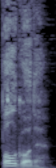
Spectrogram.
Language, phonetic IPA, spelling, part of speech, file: Russian, [ˌpoɫˈɡodə], полгода, noun, Ru-полгода.ogg
- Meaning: half-year (period of half a year)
